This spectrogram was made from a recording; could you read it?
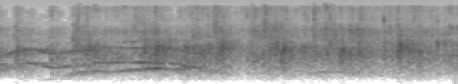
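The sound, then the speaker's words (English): An audience claps steadily for people called to come down to the front, a dense wash of many hands at a fairly even level, with a faint voice or whoop rising briefly over the applause. “Yeah, give them a good hand clap.”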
